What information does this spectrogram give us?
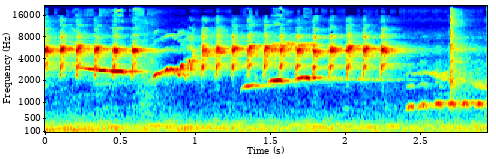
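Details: Caged white-rumped shama in Indonesia, a murai kept in full song and ready for a singing contest, giving fast repeated high chattering notes followed by long clear whistled tones stepping downward, with a low hum beneath.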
